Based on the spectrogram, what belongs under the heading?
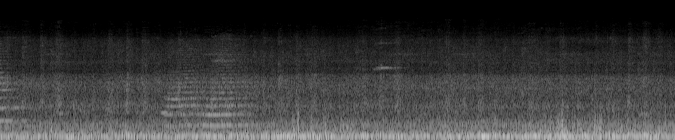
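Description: Freight train of open steel wagons rolling past close by: a steady rumble of wheels on rail with clickety-clack of the wheel sets over the rail joints. A brief pitched tone sounds about three to five seconds in.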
